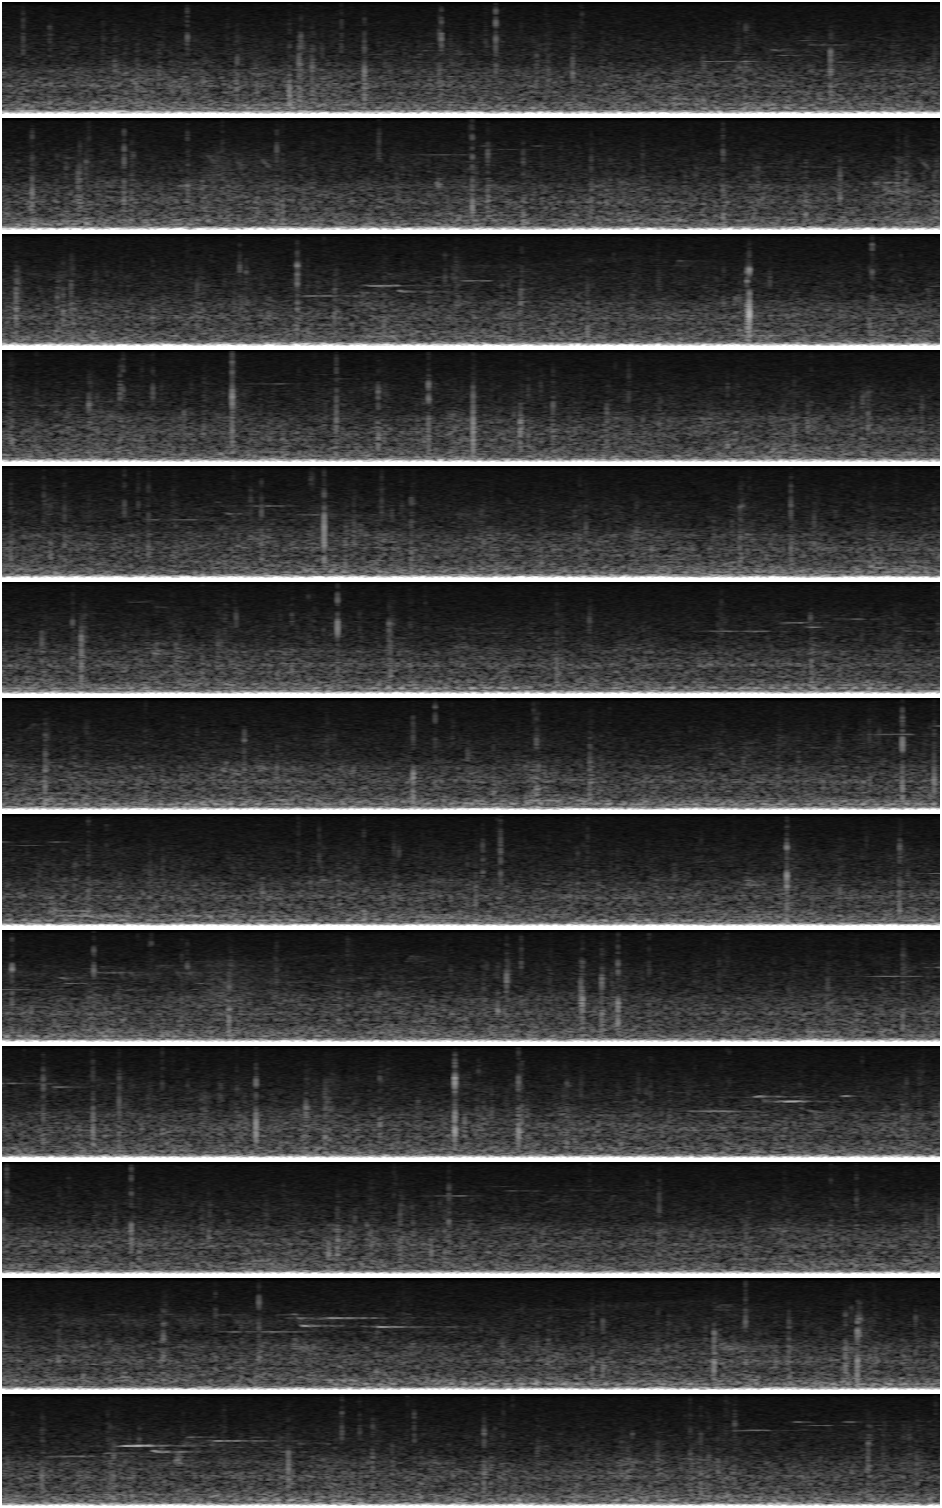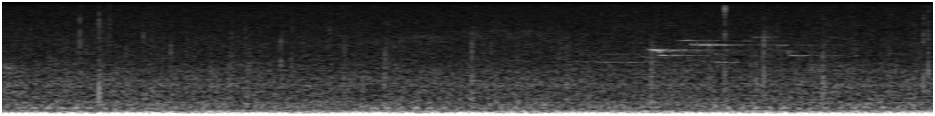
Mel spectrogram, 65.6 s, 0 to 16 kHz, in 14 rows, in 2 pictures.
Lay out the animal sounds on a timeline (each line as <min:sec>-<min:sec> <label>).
0:03.4-0:04.4 Hermit Thrush (Catharus guttatus)
0:05.6-0:06.1 American Goldfinch (Spinus tristis)
0:06.5-0:07.6 Hermit Thrush (Catharus guttatus)
0:09.1-0:09.4 American Goldfinch (Spinus tristis)
0:10.6-0:12.1 Hermit Thrush (Catharus guttatus)
0:11.7-0:12.9 Northern Parula (Setophaga americana)
0:15.0-0:16.0 Hermit Thrush (Catharus guttatus)
0:19.3-0:20.5 Hermit Thrush (Catharus guttatus)
0:23.8-0:24.5 Hermit Thrush (Catharus guttatus)
0:26.9-0:28.0 Hermit Thrush (Catharus guttatus)
0:32.2-0:33.5 Hermit Thrush (Catharus guttatus)
0:37.3-0:38.4 Hermit Thrush (Catharus guttatus)
0:37.5-0:38.9 Ovenbird (Seiurus aurocapilla)
0:38.8-0:39.7 Northern Parula (Setophaga americana)
0:41.5-0:42.7 Hermit Thrush (Catharus guttatus)
0:45.5-0:46.6 Hermit Thrush (Catharus guttatus)
0:49.0-0:50.0 Hermit Thrush (Catharus guttatus)
0:51.4-0:53.1 Ovenbird (Seiurus aurocapilla)
0:52.8-0:53.9 Hermit Thrush (Catharus guttatus)
0:54.0-0:55.4 Northern Parula (Setophaga americana)
0:56.4-0:57.9 Hermit Thrush (Catharus guttatus)
0:59.8-1:00.8 Hermit Thrush (Catharus guttatus)
1:02.6-1:03.7 Northern Parula (Setophaga americana)
1:03.9-1:05.1 Hermit Thrush (Catharus guttatus)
